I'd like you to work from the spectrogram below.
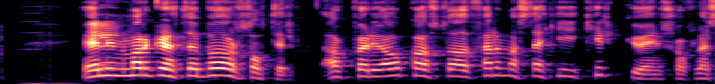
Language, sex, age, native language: Icelandic, male, 50-59, Icelandic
